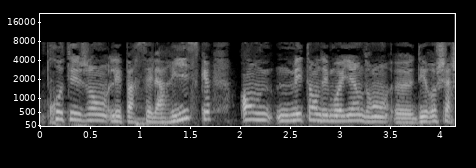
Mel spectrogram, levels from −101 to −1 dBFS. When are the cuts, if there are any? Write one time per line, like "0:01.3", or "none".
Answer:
none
